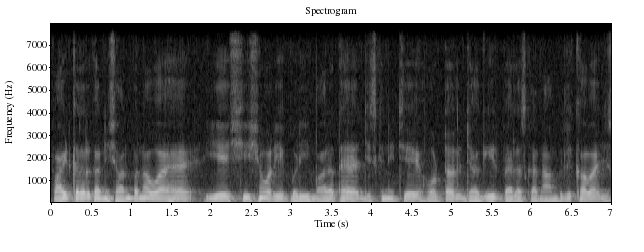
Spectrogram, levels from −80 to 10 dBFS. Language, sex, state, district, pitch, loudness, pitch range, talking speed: Hindi, male, Delhi, New Delhi, 110 Hz, -17 LUFS, 100-115 Hz, 230 wpm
